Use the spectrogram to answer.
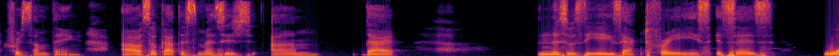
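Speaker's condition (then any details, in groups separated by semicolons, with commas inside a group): No condition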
